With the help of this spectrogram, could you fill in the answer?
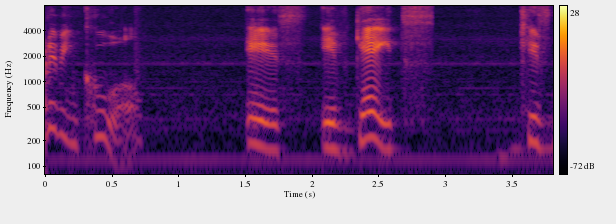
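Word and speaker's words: Geiz: his name was spelled the official spelling is g-e-i-z and his Kamen writer name was Gates as in a gate see I would have accepted that and you can pronounce them the same but the official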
